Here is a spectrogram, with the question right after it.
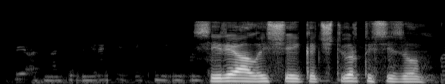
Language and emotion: Russian, neutral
